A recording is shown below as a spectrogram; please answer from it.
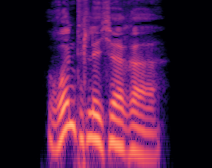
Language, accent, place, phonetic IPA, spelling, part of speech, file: German, Germany, Berlin, [ˈʁʊntlɪçəʁə], rundlichere, adjective, De-rundlichere.ogg
- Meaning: inflection of rundlich: 1. strong/mixed nominative/accusative feminine singular comparative degree 2. strong nominative/accusative plural comparative degree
